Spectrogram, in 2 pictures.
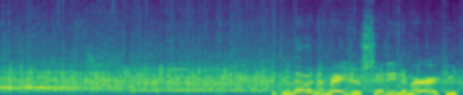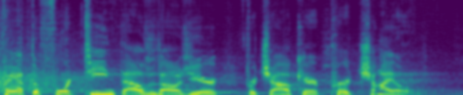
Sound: applause

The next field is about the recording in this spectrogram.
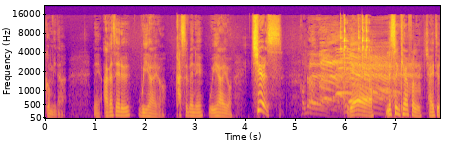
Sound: sound effect: Cheers!

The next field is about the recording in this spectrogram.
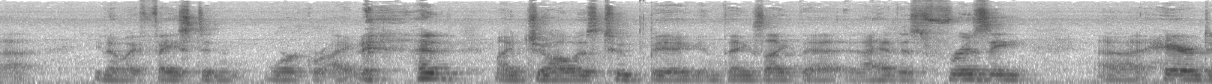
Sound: laughs

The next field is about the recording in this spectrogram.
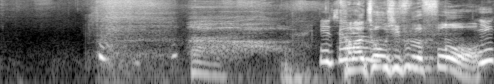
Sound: sighing

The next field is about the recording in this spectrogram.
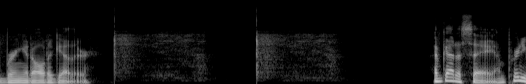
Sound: metal whirring

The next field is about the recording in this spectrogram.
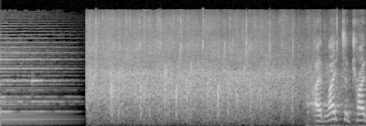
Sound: applause

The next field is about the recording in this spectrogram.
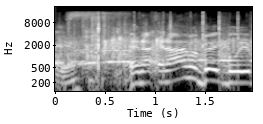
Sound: crowd cheering

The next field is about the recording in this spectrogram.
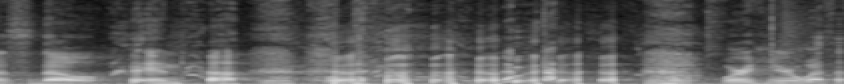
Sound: laughing

